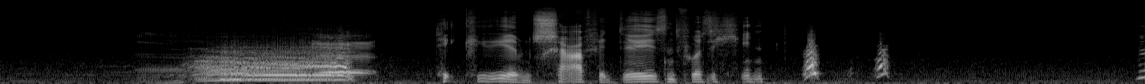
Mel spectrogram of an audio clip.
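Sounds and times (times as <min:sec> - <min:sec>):
quiet steady hiss: 0:00.0 - 0:11.4
speech: 0:04.4 - 0:07.8
dog barking: 0:08.0 - 0:09.0.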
